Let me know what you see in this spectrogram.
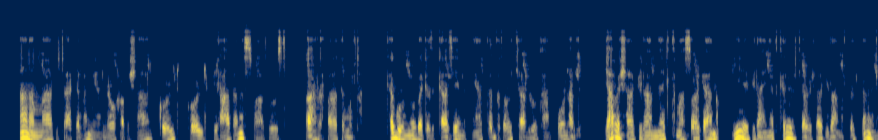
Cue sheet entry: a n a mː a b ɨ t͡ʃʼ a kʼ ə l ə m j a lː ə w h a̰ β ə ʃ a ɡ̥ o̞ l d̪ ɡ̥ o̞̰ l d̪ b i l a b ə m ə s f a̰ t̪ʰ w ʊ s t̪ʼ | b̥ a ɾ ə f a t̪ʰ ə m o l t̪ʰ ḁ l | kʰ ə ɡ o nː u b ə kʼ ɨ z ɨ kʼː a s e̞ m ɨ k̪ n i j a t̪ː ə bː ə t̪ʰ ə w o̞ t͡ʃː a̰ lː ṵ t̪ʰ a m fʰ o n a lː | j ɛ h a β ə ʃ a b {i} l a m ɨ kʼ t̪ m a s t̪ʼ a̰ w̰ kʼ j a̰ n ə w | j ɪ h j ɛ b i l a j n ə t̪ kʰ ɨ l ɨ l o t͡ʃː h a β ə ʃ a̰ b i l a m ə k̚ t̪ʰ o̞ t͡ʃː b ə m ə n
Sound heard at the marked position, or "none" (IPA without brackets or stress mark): i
